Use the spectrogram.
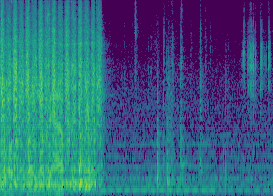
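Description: A hand saw cuts skirting board in a mitre box, played sped up: a fast, even rasp of strokes for about two seconds, then quiet with a few faint knocks.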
